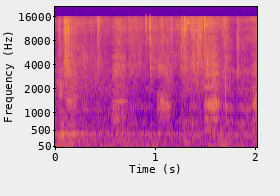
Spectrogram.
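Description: Golden retriever panting softly.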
